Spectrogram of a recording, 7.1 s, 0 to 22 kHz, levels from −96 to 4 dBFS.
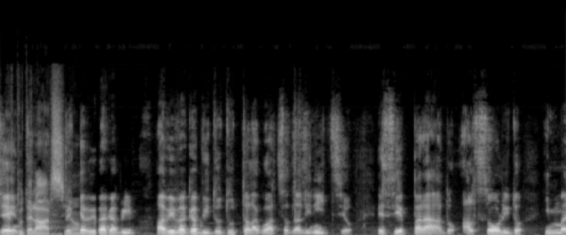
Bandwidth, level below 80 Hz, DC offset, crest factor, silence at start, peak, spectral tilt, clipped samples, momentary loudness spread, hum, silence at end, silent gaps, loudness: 13.5 kHz; -64 dBFS; under 0.1%; 18 dB; 0 s; -2 dBFS; -5 dB/octave; under 0.1%; 12 LU; none; 0 s; none; -20 LUFS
